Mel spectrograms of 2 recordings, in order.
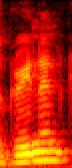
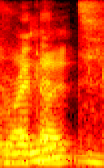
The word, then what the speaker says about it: Greenant: I did Wangi Falls and Greenant Falls or Greenant Creek. Greenant, or if you pronounce it Grenant? like I did for ages and ages, Grenant, because in the name, they don't separate out green and ant.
